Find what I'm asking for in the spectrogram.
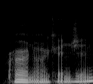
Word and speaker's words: Rurouni Kenshin: Rurouni Kenshin.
